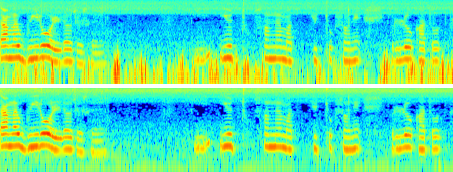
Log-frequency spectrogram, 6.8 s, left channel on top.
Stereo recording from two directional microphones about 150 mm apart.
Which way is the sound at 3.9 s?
20° right (ahead or behind).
